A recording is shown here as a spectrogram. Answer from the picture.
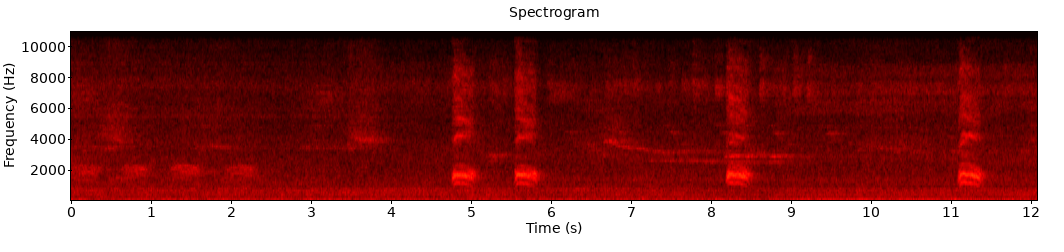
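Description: A bird gives four loud, short, harsh calls: two close together about five seconds in, then one near eight seconds and one near eleven. Fainter calls of the same kind come at the start, over steady outdoor background noise.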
